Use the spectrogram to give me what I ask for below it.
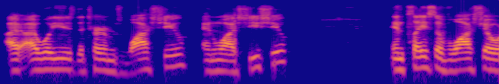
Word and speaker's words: Washoe: with the oe is almost supposed to be pronounced like the word shu so washu a lot closer to how we refer to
